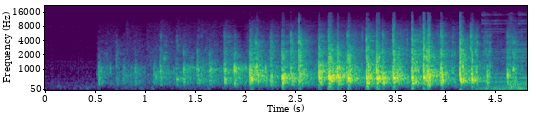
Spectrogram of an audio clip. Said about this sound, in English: That clippity-clop at the beginning is a little weird, isn't it?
